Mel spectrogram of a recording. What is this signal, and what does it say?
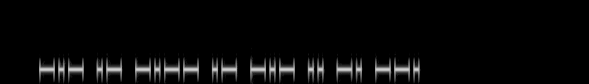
Morse code, heard as a keyed tone, about 28 wpm, 700 Hz. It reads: KAYAKING
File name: practice / 25wpm / Difficult Words - Speed-Racing with Hints - 25wpm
